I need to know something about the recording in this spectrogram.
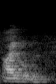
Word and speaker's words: Eidelman: Mr., am I pronouncing that correctly? Idleman, correct. Mr. Eidelman Thank you.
